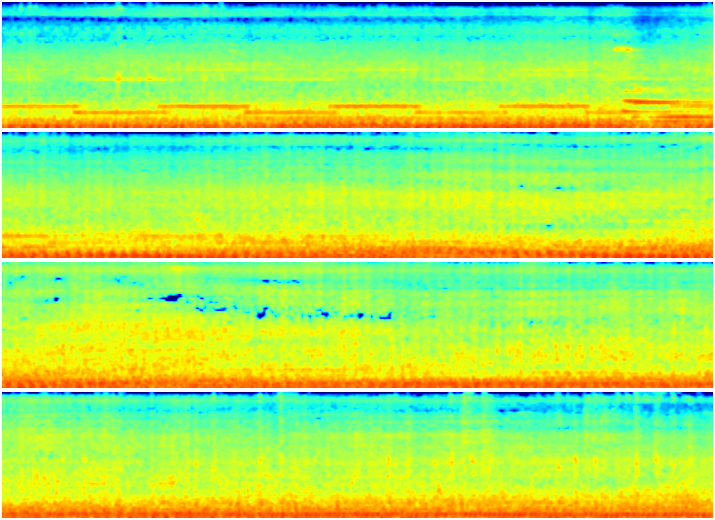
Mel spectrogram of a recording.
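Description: Trains passing close at a level crossing: a diesel-hauled freight train, then a passenger train, with the steady rumble of wheels on rail throughout. For the first six seconds or so the crossing's warning bell rings in two alternating tones, and a short horn sounds about six seconds in.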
